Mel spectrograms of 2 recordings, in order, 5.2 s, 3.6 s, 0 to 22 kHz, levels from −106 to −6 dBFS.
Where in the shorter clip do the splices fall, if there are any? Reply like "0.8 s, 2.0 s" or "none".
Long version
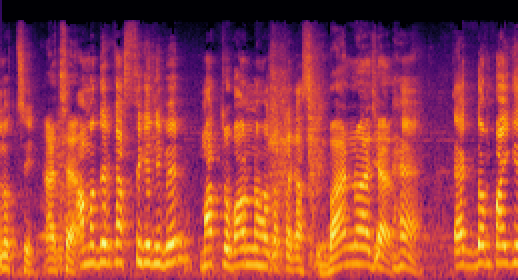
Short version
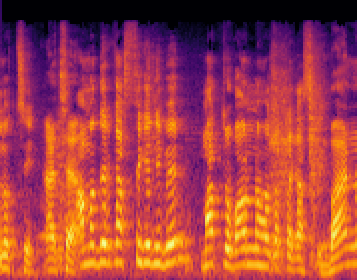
none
